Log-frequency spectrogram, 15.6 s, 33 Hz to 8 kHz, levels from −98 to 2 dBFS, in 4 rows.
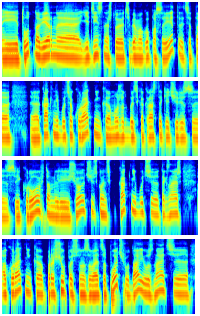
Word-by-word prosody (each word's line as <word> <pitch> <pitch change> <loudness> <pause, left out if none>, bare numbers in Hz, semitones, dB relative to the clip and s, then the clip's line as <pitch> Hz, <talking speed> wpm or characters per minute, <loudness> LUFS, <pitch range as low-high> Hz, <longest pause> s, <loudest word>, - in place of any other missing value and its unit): и 125 0 +5
тут, 175 +6 +1
наверное, 150 -3 +4
единственное, 140 +4 -1
что 125 +3 -1
я 130 0 +2
тебе 135 +3 -1
могу 135 +2 0
посоветовать, 135 - -2
это, 125 0 0 0.4
э, 120 -1 0
как-нибудь 140 -1 -1
аккуратненько, 145 -1 0
может 135 0 -2
быть, 125 -2 -2
как 130 -1 -7
раз 135 -2 +1
таки 135 0 -4
через, 120 -1 -2
э, 120 -1 -2
свекровь 130 - 0
там 140 -4 -1
или 125 -1 0
еще 125 - 0
через 170 -3 -9
кого-нибудь, 150 -7 -3
как-нибудь, 175 - -3
э, 155 -3 -2
так, 135 0 -6
знаешь, 155 -1 -2 0.3
аккуратненько 155 0 +1
прощупать, 150 +3 +1
что 120 +5 -3
называется, 135 0 +3
почву, 140 - 0
да, 145 +8 +3
и 185 -4 +2
узнать 150 +5 0
э, 140 -2 0
140 Hz, 150 wpm, -22 LUFS, 125-155 Hz, 0.4 s, и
